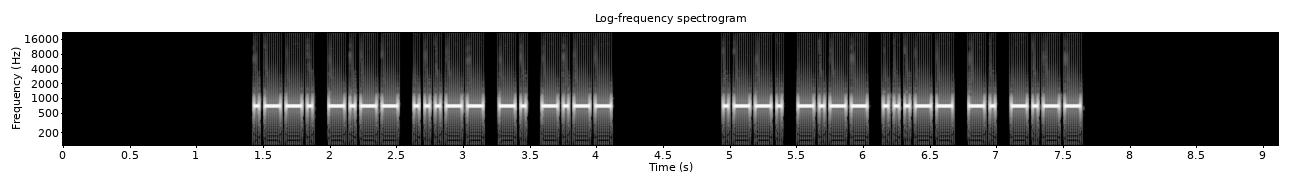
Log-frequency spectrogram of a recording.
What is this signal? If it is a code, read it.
Morse code, heard as a keyed tone, about 30 wpm, 700 Hz. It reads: PY3NY PY3NY
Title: DXCC-100 Call Signs - 5 Characters - Repeated 2x - 30wpm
